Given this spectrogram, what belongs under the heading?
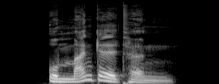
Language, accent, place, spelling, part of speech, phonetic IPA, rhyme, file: German, Germany, Berlin, ummantelten, adjective / verb, [ʊmˈmantl̩tn̩], -antl̩tn̩, De-ummantelten.ogg
- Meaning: inflection of ummantelt: 1. strong genitive masculine/neuter singular 2. weak/mixed genitive/dative all-gender singular 3. strong/weak/mixed accusative masculine singular 4. strong dative plural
